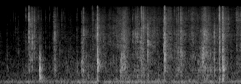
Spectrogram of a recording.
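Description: Cellophane shrink wrap on a cardboard trading-card box being peeled and crumpled by hand, crinkling with many quick, irregular crackles.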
